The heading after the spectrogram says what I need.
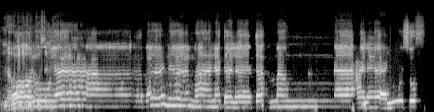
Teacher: Ishmam ini adalah bacaan yang memuncungkan kedua bibir.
